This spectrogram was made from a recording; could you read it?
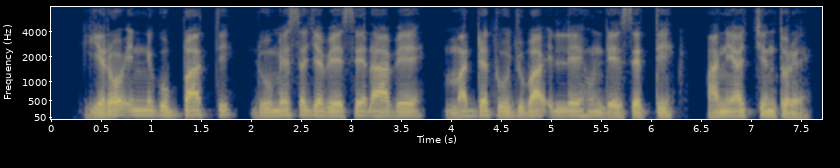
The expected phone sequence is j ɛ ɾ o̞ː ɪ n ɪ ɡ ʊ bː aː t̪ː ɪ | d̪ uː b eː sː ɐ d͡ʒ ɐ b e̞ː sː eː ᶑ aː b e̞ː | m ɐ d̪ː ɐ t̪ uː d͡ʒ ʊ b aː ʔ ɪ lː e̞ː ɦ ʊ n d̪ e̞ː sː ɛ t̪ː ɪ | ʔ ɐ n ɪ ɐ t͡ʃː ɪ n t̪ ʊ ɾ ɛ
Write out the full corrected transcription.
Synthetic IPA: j ɛ ɾ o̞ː ɪ nː ɪ ɡ ʊ bː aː t̪ː ɪ | d̪ uː m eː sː ɐ d͡ʒ ɐ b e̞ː sː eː ᶑ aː b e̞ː | m ɐ d̪ː ɐ t̪ uː d͡ʒ ʊ b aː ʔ ɪ lː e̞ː ɦ ʊ n d̪ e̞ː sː ɛ t̪ː ɪ | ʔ ɐ n ɪ ɐ t͡ʃː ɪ n t̪ ʊ ɾ ɛ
